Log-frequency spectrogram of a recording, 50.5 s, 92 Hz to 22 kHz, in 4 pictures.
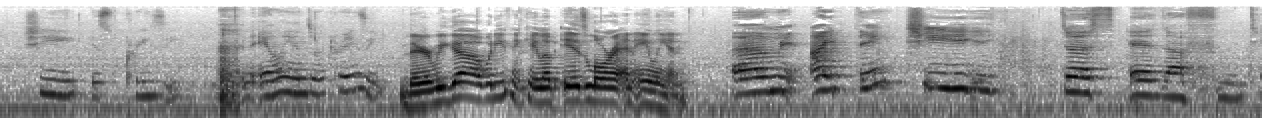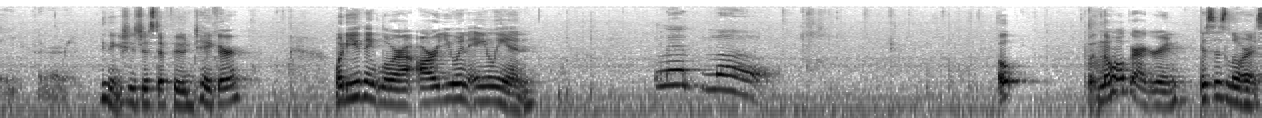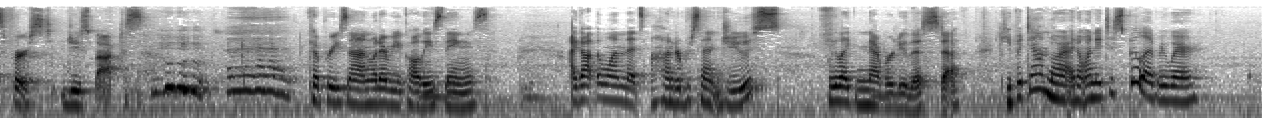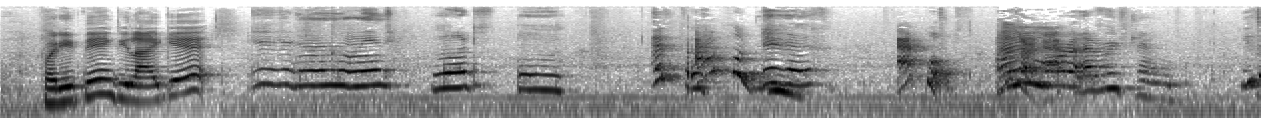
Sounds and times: Inside, small room: 0.0s - 50.4s
Child speech, kid speaking: 0.3s - 3.9s, 7.3s - 13.4s, 19.2s - 20.4s, 40.4s - 43.6s, 44.4s - 46.2s, 46.8s - 50.4s.

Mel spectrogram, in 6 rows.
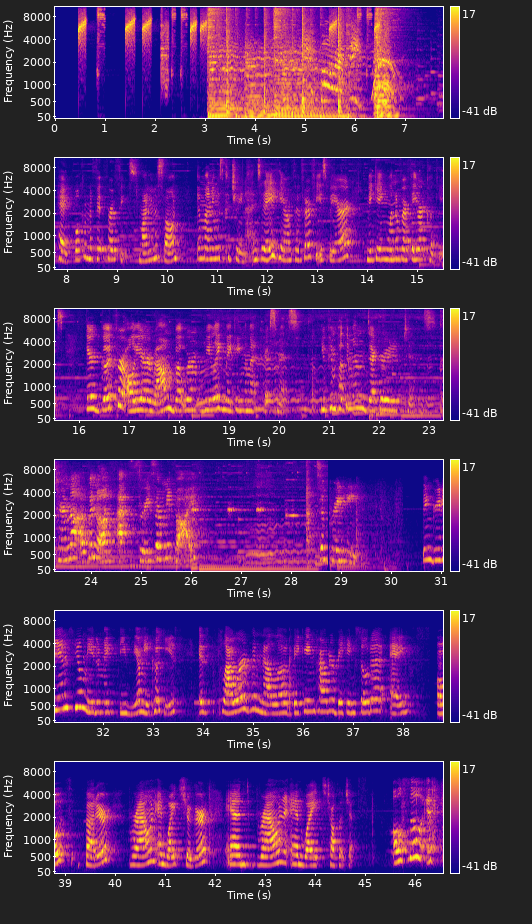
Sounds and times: Music: 1.4s - 30.9s
Speech: 5.0s - 6.2s, 7.8s - 26.2s, 28.5s - 29.4s, 30.6s - 44.9s, 45.5s - 46.5s.

